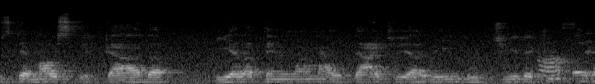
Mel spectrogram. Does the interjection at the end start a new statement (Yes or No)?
No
